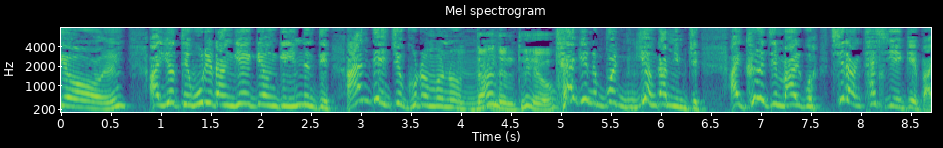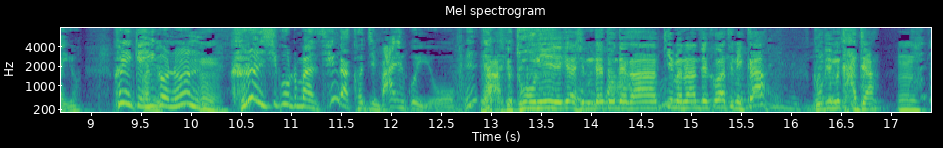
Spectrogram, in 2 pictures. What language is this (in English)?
Korean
